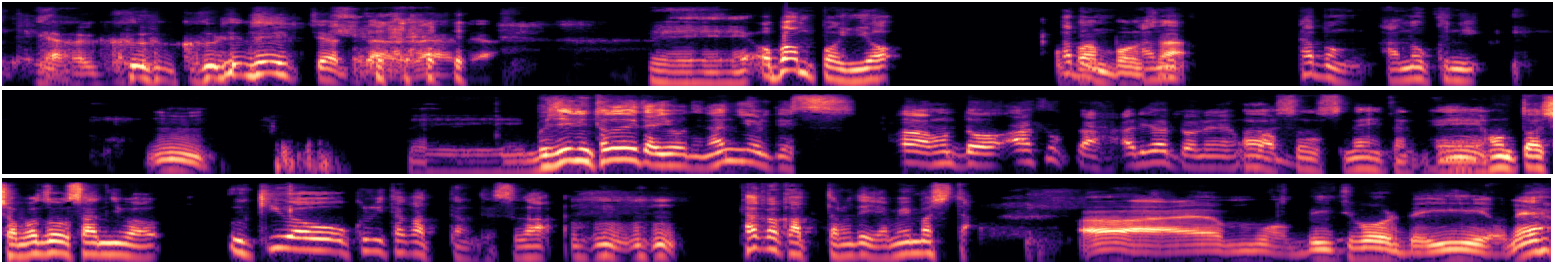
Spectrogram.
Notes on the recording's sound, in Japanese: ZOOMで収録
